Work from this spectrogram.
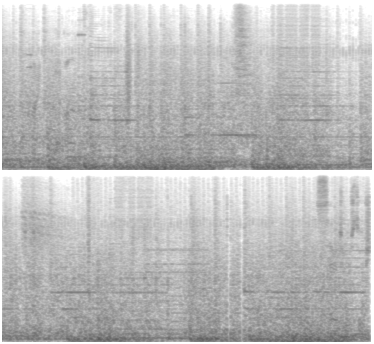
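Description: In the iOS tower-defence game OTTTD, a saboteur's gunfire pops repeatedly within a dense, continuous wash of booming cannon and battle noise, with a voice talking over it throughout.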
